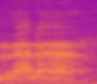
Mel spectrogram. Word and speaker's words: Mena: But apparently, this girl, Erica Mena, that's how you say her name, Mena? Yeah. Mena.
